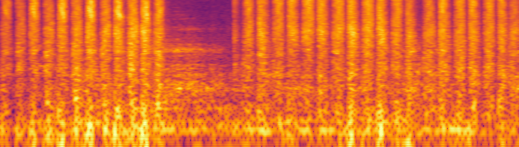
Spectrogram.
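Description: Rapid, rhythmic wiping strokes, a steady back-and-forth rubbing with a soft, moist swish, pausing briefly partway through before resuming at the same brisk pace.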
